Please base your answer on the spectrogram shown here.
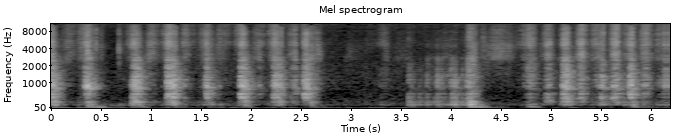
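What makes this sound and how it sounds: A wooden stylus scrapes a flat, wax-coated scratch art paper sheet, first working the tree trunk area at the left and then scratching near the unicorn's head. Quiet, dry rubbing strokes repeat in a loose rhythm, pause briefly near the middle, then resume as a denser run of short scratches.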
